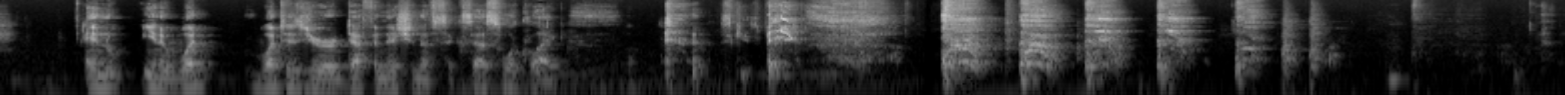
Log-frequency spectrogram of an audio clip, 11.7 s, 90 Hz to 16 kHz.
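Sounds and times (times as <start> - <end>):
speech: 0.1 - 4.5, 5.2 - 5.8
sick person coughing: 5.0 - 10.0.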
